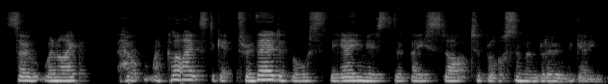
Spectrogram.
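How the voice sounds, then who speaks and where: A woman's voice: low voice, steady tone, normal speed, warm tone. An older woman, a divorce coach, giving an earnest webinar presentation with small restarts.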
